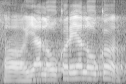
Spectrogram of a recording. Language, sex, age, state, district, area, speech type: Marathi, male, 18-30, Maharashtra, Nagpur, urban, spontaneous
